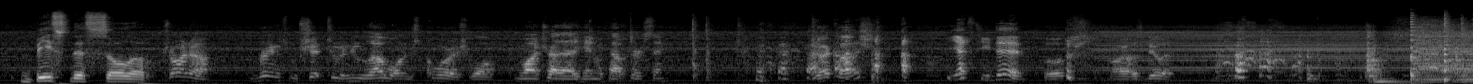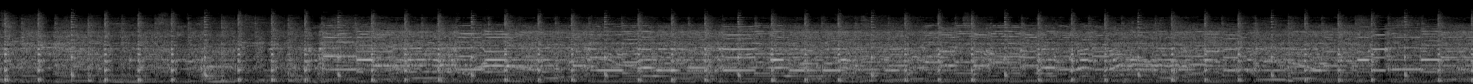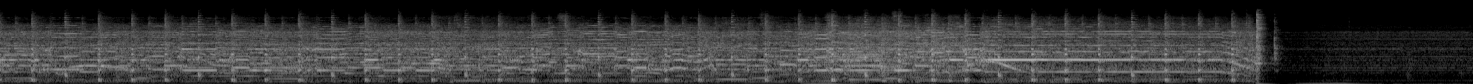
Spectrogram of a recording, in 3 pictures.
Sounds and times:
Electric guitar: 0:10.7 - 0:43.8.

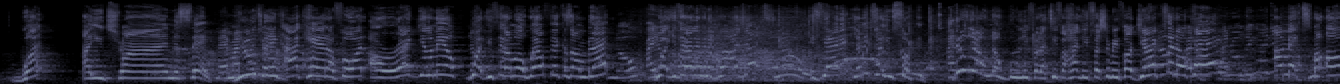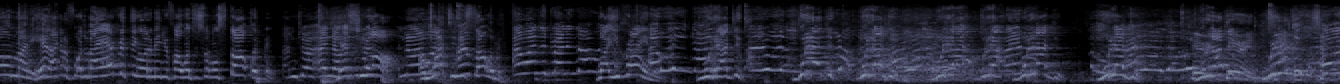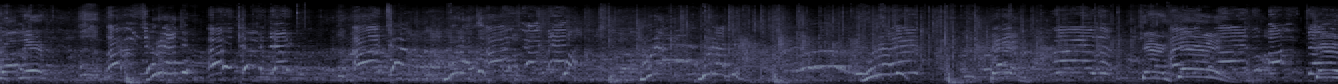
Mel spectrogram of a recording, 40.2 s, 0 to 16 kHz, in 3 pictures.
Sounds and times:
Laughter: 0:06.3 - 0:10.4, 0:21.4 - 0:23.5, 0:26.3 - 0:33.9.

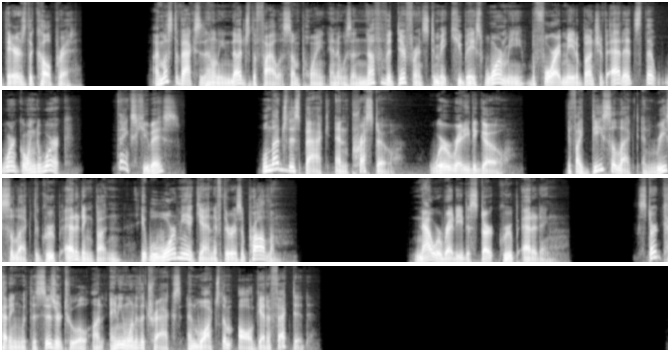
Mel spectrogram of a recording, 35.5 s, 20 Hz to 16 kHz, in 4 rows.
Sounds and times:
Speech: 0:00.0 - 0:01.1, 0:02.0 - 0:09.8, 0:10.4 - 0:11.3, 0:12.3 - 0:15.7, 0:16.4 - 0:21.6, 0:23.2 - 0:25.3, 0:26.2 - 0:30.9.

